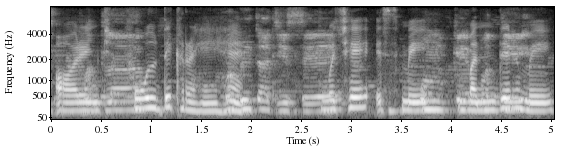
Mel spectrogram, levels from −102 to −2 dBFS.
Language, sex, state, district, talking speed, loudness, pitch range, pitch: Hindi, female, Madhya Pradesh, Katni, 105 wpm, -17 LUFS, 175-205 Hz, 185 Hz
